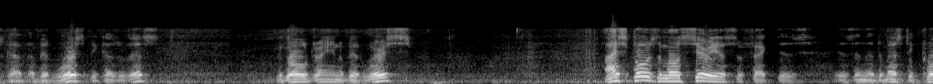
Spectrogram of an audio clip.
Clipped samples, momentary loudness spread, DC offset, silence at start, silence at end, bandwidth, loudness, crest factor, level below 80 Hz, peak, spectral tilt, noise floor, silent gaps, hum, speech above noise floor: under 0.1%; 18 LU; under 0.1%; 0 s; 0 s; 5.8 kHz; -15 LUFS; 16 dB; -46 dBFS; 0 dBFS; -9 dB/octave; -42 dBFS; none; none; 27 dB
